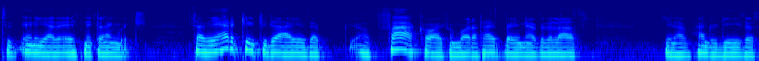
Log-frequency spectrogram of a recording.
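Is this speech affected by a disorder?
Yes: profound deafness; profound deafness acquired at age 8 after language acquisition, not born deaf; profound hearing loss for many years, struggles in difficult listening situations; speaks orally, language acquired before hearing loss.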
